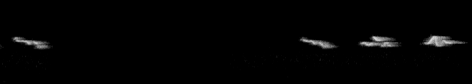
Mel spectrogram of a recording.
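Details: American robin song: one short downslurred whistled phrase, a long pause of over two seconds, then three quick warbled phrases in a row; background otherwise silent.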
